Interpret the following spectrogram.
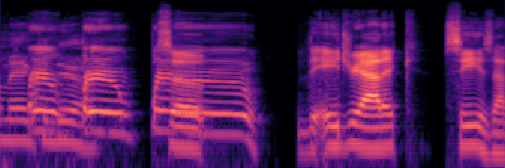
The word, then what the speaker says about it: Adriatic: So, the Adriatic Sea, is that how you pronounce it?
